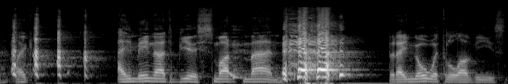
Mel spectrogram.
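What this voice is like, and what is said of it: Put-on Russian-sounding accent. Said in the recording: “Why am I doing a Russian accent? ... Is that your Hitler accent? ... I just don't know how to do a German accent. ... That's like Norwegian.”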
